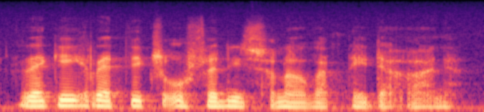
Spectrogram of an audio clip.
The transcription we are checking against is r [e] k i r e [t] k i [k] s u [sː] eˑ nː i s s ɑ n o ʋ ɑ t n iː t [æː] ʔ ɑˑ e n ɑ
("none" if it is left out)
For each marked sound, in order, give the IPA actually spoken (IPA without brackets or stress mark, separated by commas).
e, t, k, sː, æ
